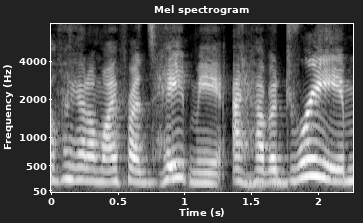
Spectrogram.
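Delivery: ordinary delivery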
